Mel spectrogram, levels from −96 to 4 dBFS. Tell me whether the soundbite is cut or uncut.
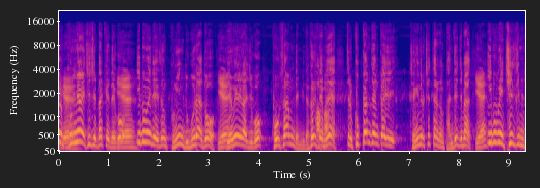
uncut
